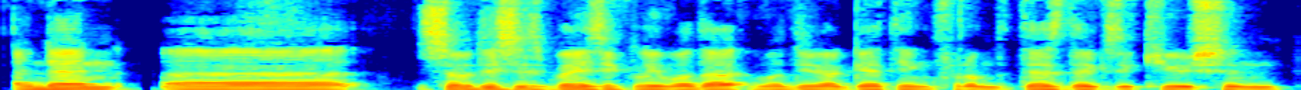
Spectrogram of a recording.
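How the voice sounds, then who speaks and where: A man with a Slovak accent, presenting a live software workshop, talking through a demo with many fillers and self-corrections. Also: mid-range voice, completely flat delivery, fairly quick.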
